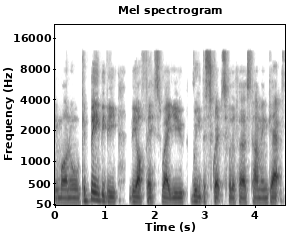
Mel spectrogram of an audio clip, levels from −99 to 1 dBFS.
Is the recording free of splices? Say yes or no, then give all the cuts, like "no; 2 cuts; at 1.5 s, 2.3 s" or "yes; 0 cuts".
no; 1 cut; at 1.0 s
